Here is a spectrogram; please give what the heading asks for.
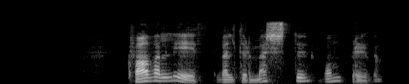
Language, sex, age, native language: Icelandic, male, 20-29, Icelandic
